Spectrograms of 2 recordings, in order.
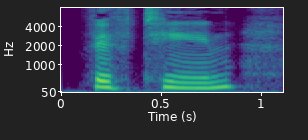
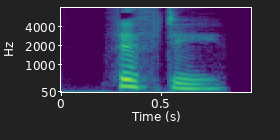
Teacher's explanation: When English speakers say 15, the stress falls on the second part 15, while in 50, the stress falls on the first part 50.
